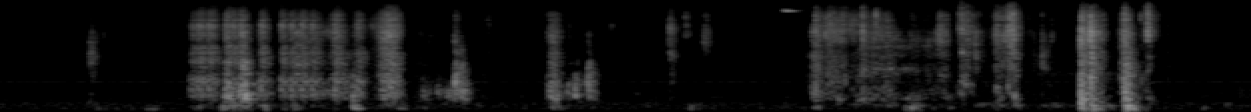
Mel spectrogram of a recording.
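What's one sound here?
Plastic wrap crinkles and rustles.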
